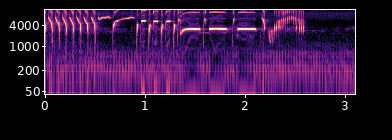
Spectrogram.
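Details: Canary song for luring young or silent canaries into song: a quick run of chirps, then clear level whistled notes, a rough buzzy phrase, and a sudden stop.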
